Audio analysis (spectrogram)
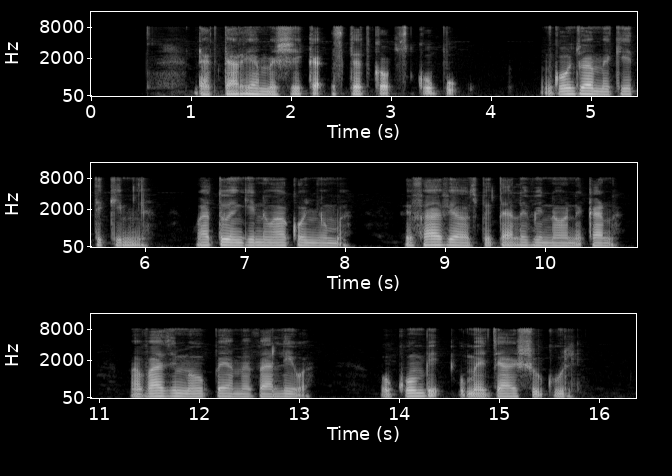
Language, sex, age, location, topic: Swahili, male, 18-24, Mombasa, health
